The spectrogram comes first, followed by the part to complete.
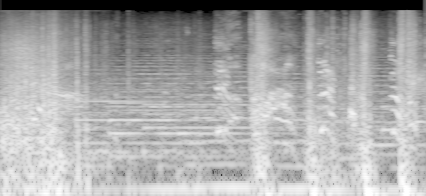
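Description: Fight-scene thuds of punches and body blows: a burst of hits in the first second, then three more sharp blows in the second half, over background music with sustained notes.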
